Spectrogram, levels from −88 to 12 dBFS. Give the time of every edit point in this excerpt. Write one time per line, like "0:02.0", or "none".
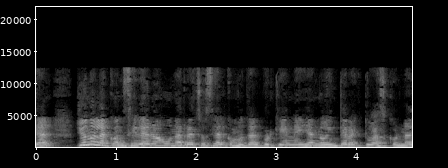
none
